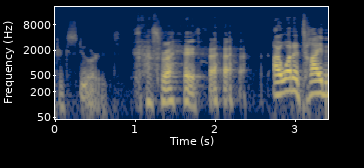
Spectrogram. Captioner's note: laughing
